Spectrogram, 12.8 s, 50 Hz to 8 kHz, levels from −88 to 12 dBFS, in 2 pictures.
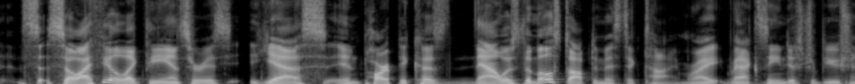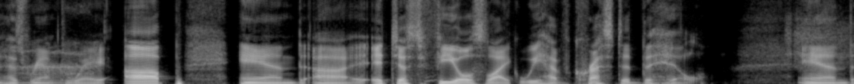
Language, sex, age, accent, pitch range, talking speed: English, male, 40-59, American, 105-130 Hz, 170 wpm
